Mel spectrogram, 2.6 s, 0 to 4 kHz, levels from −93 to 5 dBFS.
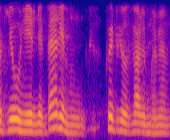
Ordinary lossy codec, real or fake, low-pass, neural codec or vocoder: Opus, 24 kbps; fake; 3.6 kHz; autoencoder, 22.05 kHz, a latent of 192 numbers a frame, VITS, trained on one speaker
